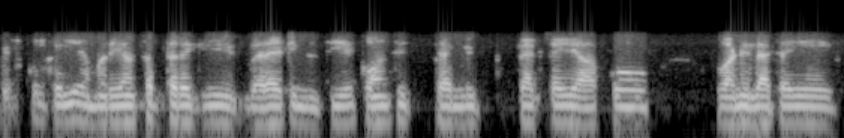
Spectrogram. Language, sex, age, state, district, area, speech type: Hindi, male, 60+, Rajasthan, Jodhpur, urban, conversation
